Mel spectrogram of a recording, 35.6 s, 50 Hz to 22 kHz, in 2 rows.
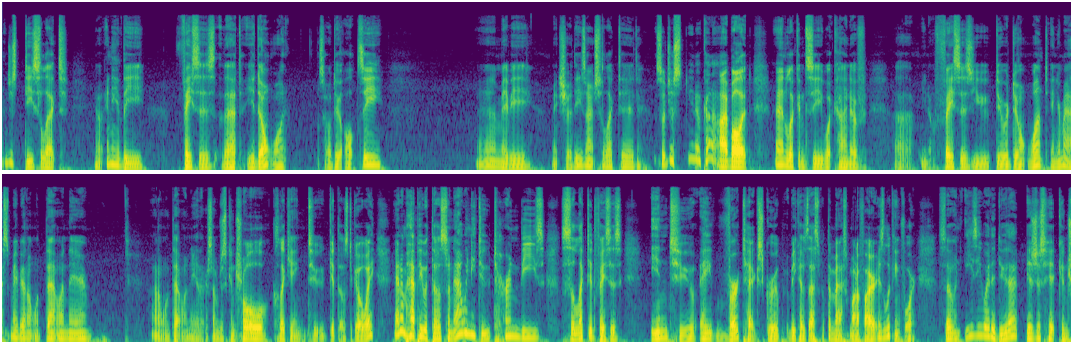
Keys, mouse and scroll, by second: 1.2-4.3 middle drag, 5.6 alt+z, 6.5-9.2 middle drag, 9.2-10.2 ctrl+drag, 10.2-18.4 middle drag, 18.4 ctrl+click, 18.9-21.1 middle drag, 21.1-22.8 ctrl+drag, 22.8-27.7 middle drag.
